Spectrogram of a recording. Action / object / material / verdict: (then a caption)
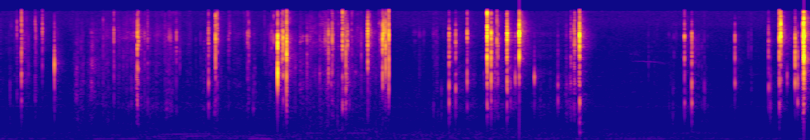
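scrape / foil-wrapped candy bar / foil / none. A full, small Fry's Turkish Delight bar in a shiny foil wrapper is held up close and scratched and tapped with long acrylic nails. Bright, crisp crinkles and sharp clicks come in quick irregular bursts over a quiet background, with almost no low end.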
